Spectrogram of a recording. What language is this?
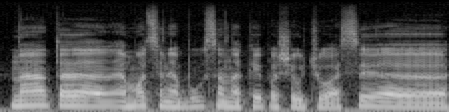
Lithuanian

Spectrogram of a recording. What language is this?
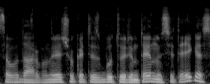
Lithuanian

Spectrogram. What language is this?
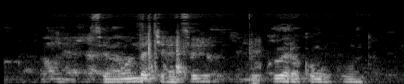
Kinyarwanda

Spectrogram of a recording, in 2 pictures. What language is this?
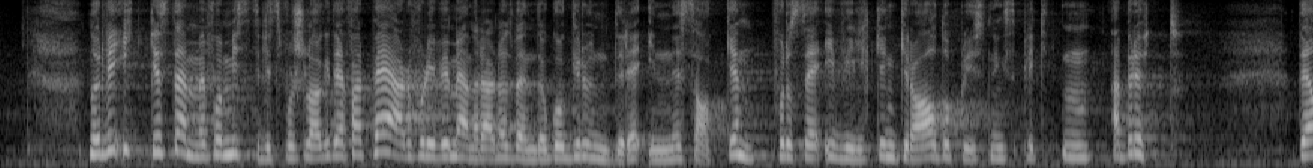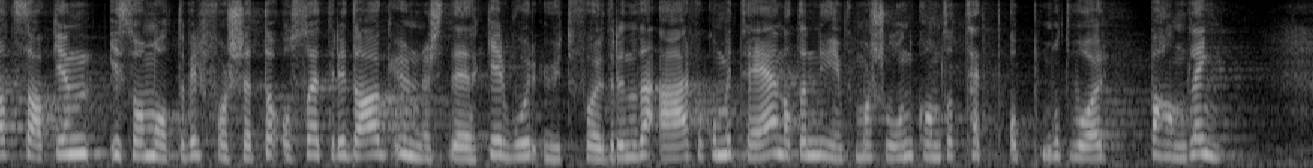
Norwegian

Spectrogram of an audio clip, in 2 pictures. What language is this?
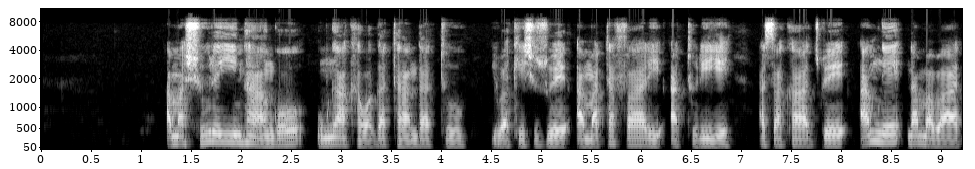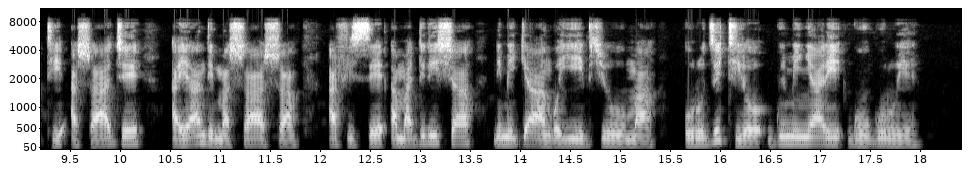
Rundi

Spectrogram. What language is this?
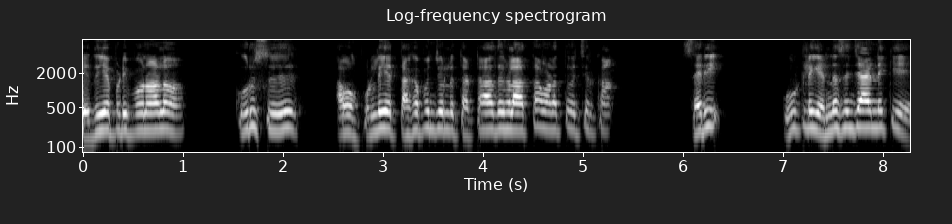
Tamil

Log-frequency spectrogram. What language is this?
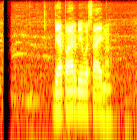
Nepali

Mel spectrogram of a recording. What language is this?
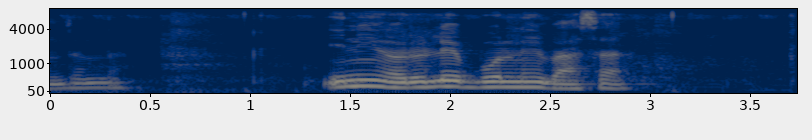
Nepali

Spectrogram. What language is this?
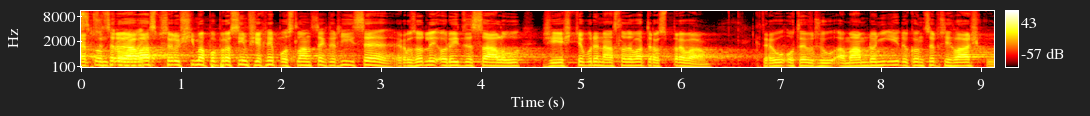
Czech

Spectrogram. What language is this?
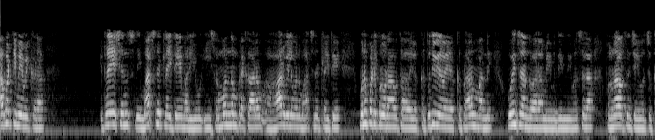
Telugu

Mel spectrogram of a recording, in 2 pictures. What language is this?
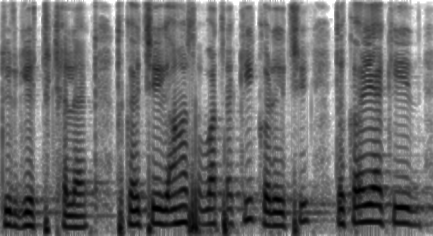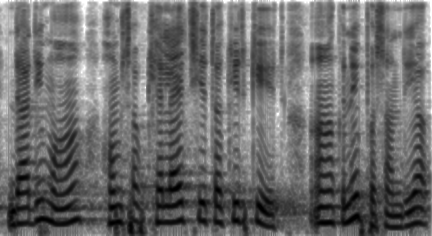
Maithili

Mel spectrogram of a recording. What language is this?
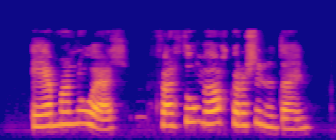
Icelandic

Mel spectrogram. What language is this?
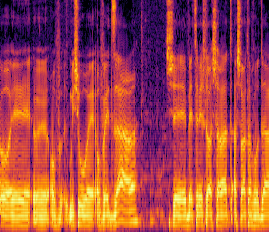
Hebrew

